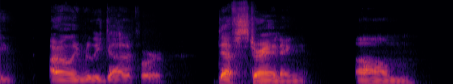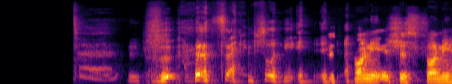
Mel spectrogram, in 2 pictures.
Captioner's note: laughs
